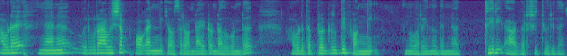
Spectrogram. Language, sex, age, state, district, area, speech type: Malayalam, female, 60+, Kerala, Kasaragod, rural, spontaneous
